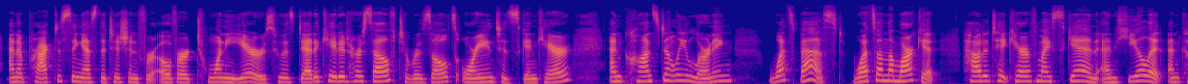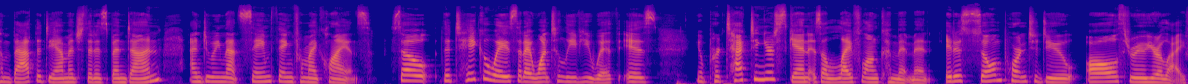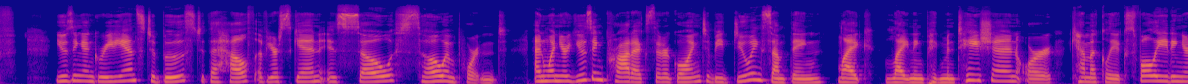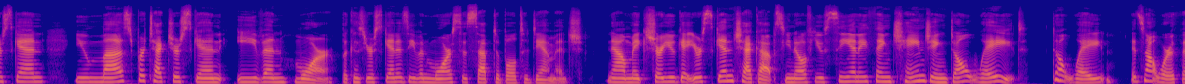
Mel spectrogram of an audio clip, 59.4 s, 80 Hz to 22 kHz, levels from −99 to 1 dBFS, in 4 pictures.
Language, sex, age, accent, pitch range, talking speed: English, female, 30-49, American, 185-230 Hz, 155 wpm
